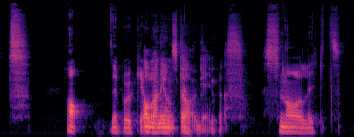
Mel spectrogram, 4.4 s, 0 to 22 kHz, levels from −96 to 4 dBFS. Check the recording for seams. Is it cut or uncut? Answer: uncut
